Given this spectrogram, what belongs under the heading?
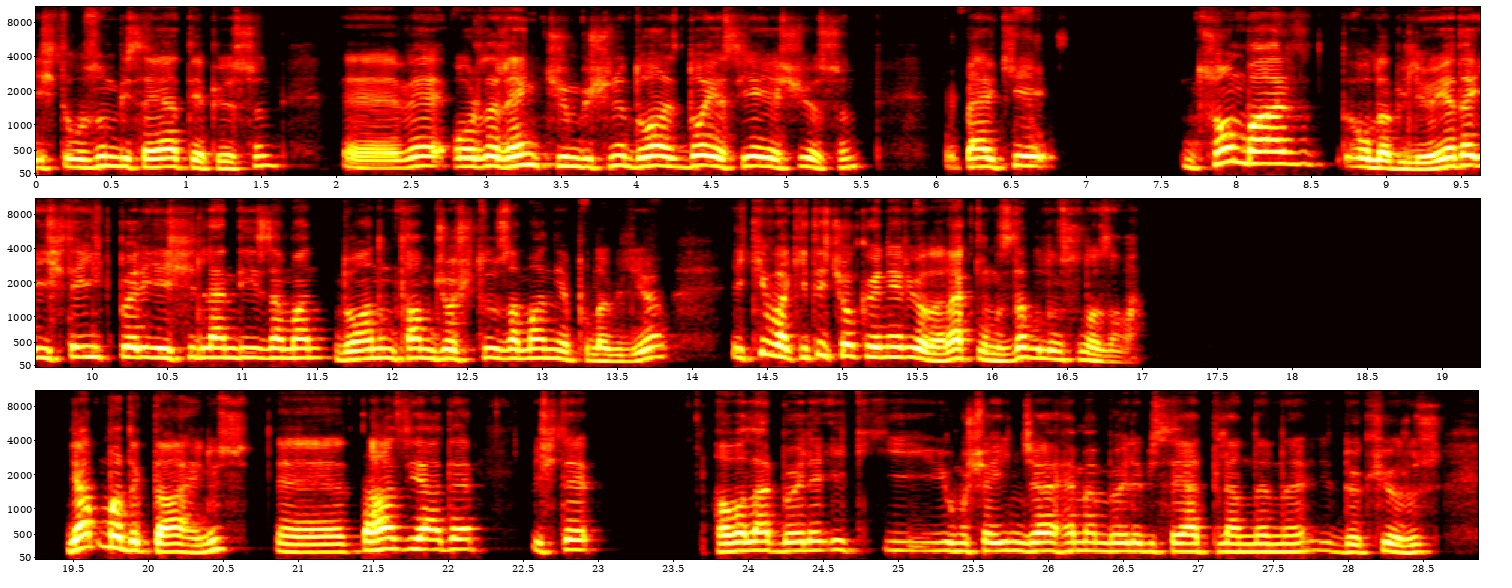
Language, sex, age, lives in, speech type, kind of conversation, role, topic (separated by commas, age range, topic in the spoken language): Turkish, male, 35-39, Austria, conversation, unstructured, none, Doğada en çok hangi mevsimi seviyorsun?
